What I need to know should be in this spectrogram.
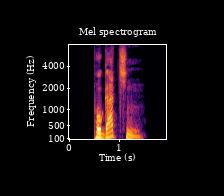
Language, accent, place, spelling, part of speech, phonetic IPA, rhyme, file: German, Germany, Berlin, Pogatschen, noun, [poˈɡaːt͡ʃn̩], -aːt͡ʃn̩, De-Pogatschen.ogg
- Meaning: plural of Pogatsche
